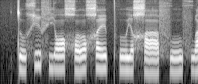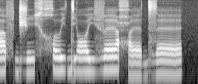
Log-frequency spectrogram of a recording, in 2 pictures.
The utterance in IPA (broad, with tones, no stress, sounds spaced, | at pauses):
t u˨ x i˦ f j ɔ˧ χ o˨˦ χ e˦ pʰ u˧ j χ a˨ f u˨˦ f w a˦ f d͡ʒ i˧ x χ u˦ j d j ɔ˧ j v ɛ˦ ħ ɛ˨ d͡z ɛ˧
